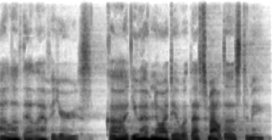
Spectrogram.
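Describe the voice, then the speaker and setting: A woman's voice: low-pitched, fairly even intonation, moderate pace, gravelly, darkish tone, husky, exaggerated voice. A woman voicing a flirty, affectionate Southern werewolf in an intimate audio roleplay, with a casual, teasing Southern US drawl. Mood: tender, flirty. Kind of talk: intimate audio roleplay, one-sided conversation.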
